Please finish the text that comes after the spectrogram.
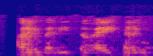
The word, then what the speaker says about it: Alugubelly: So I'm Alugubelly. That's the last name. Alugubelly is a very Telugu name.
